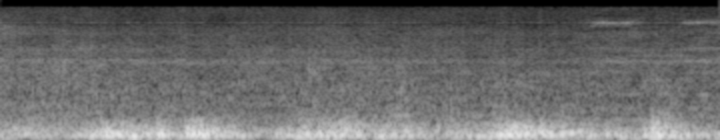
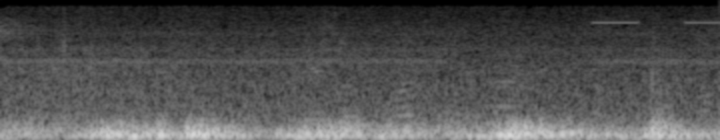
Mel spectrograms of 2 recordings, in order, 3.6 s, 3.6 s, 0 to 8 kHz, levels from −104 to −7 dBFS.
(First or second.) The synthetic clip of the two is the first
